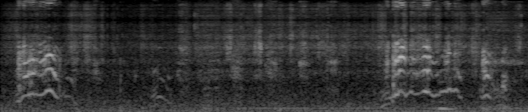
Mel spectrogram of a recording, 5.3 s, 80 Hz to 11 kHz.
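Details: Nana and Zelda, two Border Collies, excited while a boat is cleaned on July 1, 2012: two bursts of high, warbling yelps and whines, each briefly rising and falling, over splashing and scraping with talk nearby.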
